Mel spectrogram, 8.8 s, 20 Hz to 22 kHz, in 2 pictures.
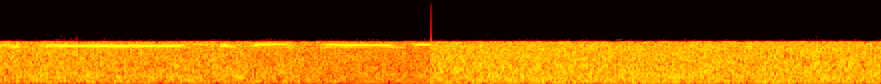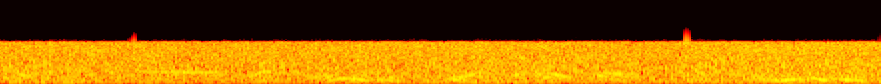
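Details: GA-450 active magnetic loop antenna received via SDR with its internal switching power supply running: steady hiss with thin whistling tones that drop out after two seconds as the supply is moved away from the antenna; switching power supply RF interference.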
